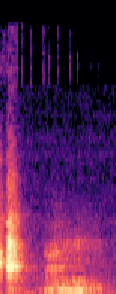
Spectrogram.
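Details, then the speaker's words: A short, breathy snort and then a faint wavering nasal whistle from a sleeping cat in a quiet room; snoring. "that is my cat snoring by the way if you can hear it"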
